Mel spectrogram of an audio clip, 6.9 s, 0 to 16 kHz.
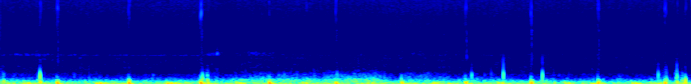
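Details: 35-year-old male's heartbeat recorded at the mitral area after weight training: quick low thuds about 90 per minute with rustling between beats; heart sounds after exercise.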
